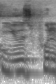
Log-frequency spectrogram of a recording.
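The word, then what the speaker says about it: useful: तो यूजफुल का उच्चारण य से होगा, और य हमारा जो है कॉन्सोनेंट साउंड है, इसलिए हम यहाँ पर आर्टिकल ए का प्रयोग करेंगे।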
